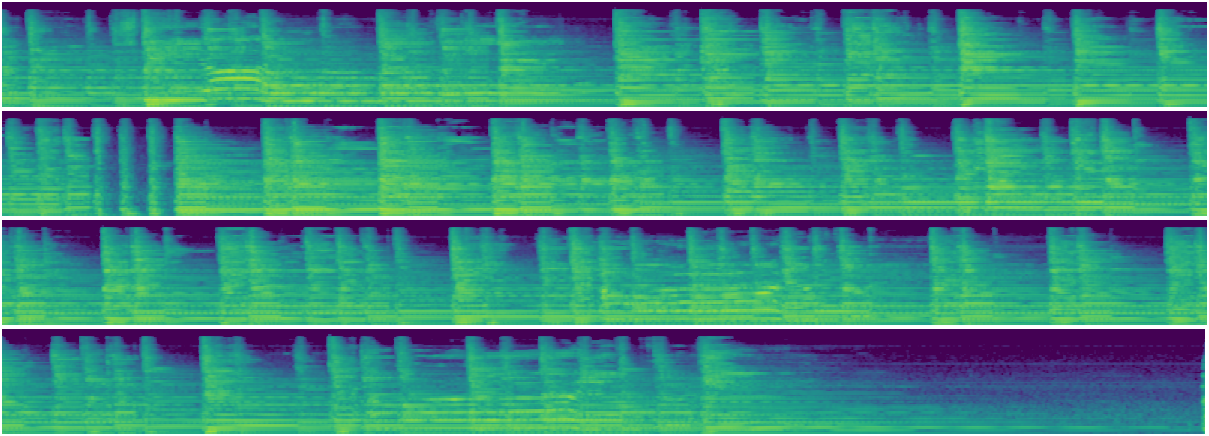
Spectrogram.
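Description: Acoustic guitar strummed in a steady rhythm, accompanying a man singing at times. Near the end the strumming stops and a last chord rings out and fades as the song finishes.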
